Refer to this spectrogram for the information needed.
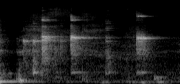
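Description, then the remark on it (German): Glasses clink together in a toast: three bright, ringing chimes spaced unevenly, each with a high sustained tone that fades before the next, over a quiet background. “Prost auch an den Rest der Gemeinde. Prost.”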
